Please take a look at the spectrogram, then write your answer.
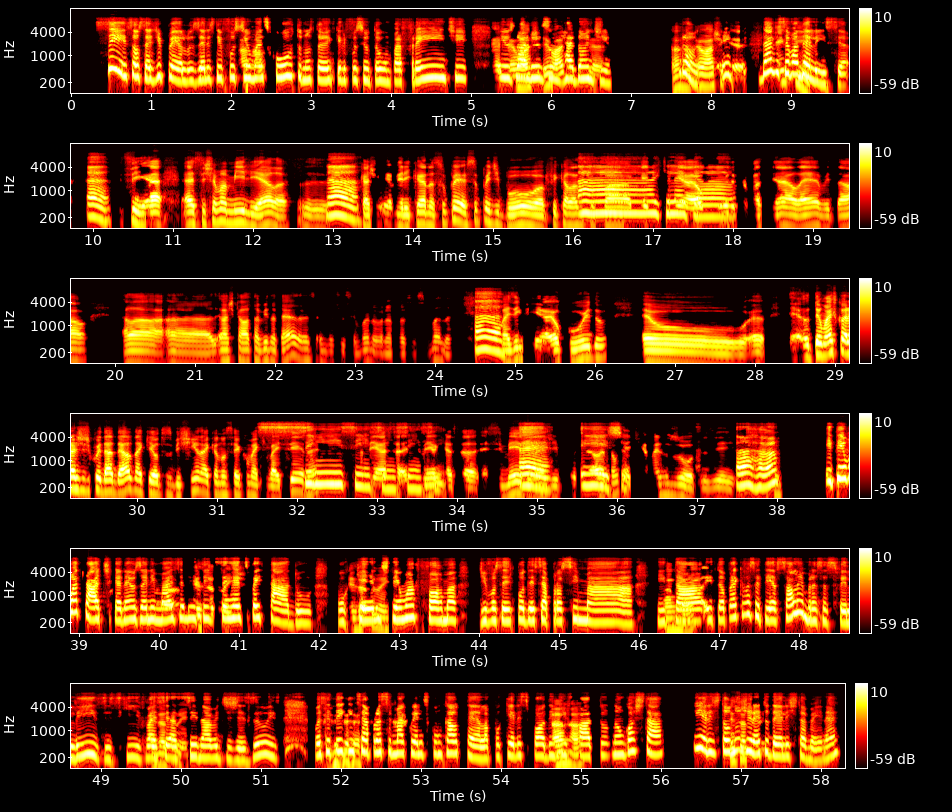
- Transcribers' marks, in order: static; chuckle; drawn out: "Ai"; drawn out: "Sim"; distorted speech; chuckle; other background noise; chuckle
- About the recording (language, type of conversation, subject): Portuguese, unstructured, Qual é a lembrança mais feliz que você tem com um animal?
